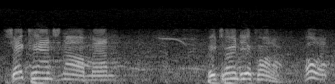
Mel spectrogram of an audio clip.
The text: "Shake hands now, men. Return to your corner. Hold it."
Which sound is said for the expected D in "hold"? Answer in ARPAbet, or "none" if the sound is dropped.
none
